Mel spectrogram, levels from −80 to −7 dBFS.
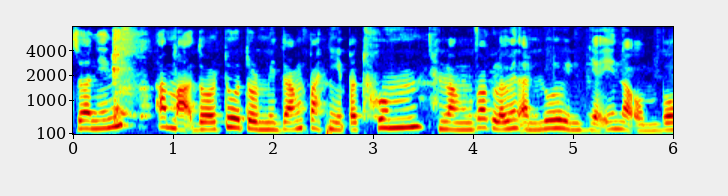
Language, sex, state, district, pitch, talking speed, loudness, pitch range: Mizo, female, Mizoram, Aizawl, 215 Hz, 210 wpm, -15 LUFS, 195-240 Hz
